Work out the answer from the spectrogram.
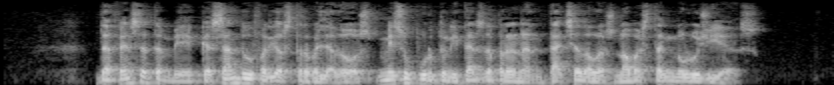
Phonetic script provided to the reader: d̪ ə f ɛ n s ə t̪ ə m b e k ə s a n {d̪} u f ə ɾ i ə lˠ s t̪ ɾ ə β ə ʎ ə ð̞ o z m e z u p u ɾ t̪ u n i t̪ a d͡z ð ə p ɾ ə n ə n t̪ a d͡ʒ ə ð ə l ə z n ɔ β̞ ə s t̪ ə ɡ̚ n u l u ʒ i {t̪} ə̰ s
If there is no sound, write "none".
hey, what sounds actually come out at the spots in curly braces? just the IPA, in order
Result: d̪, none

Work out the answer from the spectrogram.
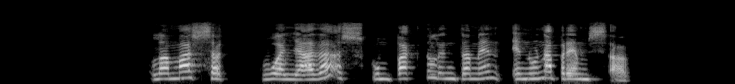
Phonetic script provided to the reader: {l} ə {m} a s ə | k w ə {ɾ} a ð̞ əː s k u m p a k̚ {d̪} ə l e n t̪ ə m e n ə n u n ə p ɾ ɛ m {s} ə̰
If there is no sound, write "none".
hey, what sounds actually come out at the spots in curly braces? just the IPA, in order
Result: l, m, ʎ, t̪, s

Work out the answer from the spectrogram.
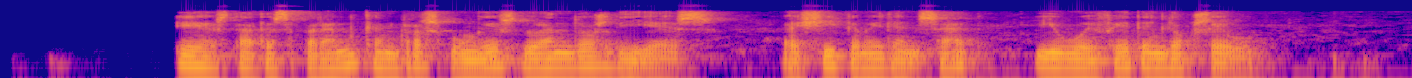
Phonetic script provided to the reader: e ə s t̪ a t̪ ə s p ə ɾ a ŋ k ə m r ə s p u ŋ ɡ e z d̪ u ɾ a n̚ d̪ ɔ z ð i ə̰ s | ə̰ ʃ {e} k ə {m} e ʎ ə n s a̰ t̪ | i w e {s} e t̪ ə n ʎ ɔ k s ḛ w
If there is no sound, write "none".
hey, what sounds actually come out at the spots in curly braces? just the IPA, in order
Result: i, m, f

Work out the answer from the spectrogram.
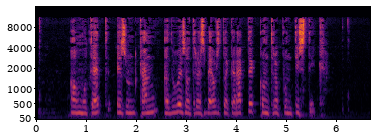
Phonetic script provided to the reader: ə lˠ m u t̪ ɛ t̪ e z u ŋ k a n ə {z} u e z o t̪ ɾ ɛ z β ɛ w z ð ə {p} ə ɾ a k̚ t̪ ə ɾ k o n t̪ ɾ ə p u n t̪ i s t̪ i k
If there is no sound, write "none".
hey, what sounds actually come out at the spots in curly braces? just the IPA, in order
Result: ð, k

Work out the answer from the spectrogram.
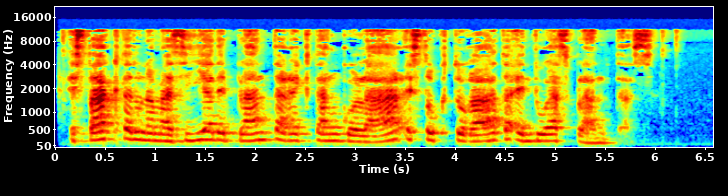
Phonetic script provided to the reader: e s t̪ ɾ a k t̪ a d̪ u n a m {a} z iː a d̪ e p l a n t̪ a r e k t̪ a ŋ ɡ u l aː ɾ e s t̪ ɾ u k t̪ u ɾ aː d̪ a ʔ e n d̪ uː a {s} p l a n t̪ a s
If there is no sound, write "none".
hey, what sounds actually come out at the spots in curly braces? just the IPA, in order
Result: a, s

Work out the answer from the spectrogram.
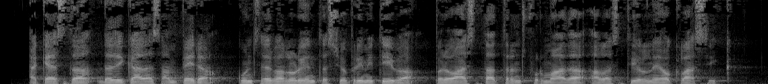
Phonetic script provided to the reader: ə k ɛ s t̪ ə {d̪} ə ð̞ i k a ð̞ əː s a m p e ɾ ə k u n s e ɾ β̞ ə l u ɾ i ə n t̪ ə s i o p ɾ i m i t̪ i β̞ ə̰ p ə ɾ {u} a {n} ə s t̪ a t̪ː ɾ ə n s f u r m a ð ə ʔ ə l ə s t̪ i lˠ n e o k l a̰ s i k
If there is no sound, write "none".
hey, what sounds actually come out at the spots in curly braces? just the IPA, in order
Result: d̪, ɔ, none

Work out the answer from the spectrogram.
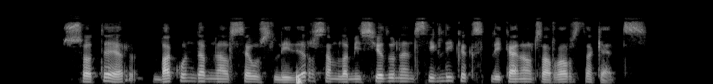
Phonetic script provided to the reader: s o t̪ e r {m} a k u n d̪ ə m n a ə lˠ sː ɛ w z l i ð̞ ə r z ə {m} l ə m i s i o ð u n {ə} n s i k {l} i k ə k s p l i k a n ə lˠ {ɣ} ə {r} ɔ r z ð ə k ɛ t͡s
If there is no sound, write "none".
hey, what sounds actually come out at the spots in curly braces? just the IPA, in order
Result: b, m, ə, l, z, r

